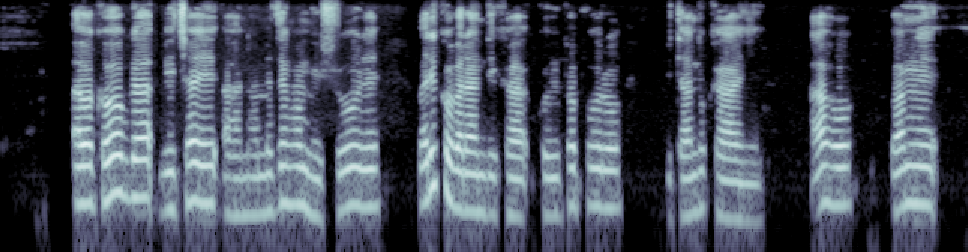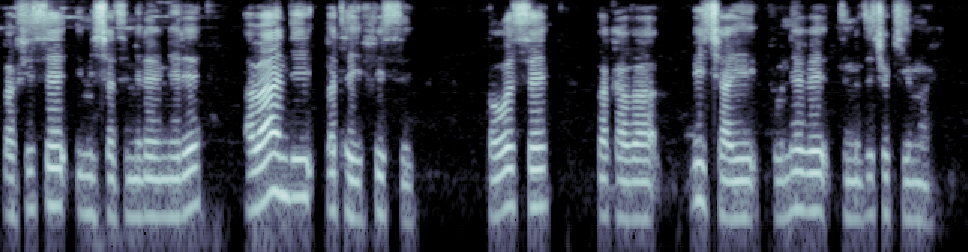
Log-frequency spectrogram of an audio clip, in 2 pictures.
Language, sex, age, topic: Rundi, male, 18-24, education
